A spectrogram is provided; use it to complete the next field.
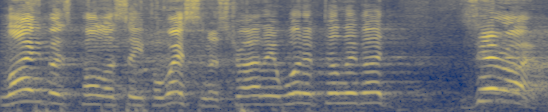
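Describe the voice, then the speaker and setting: Against noticeable background noise, a man speaks at a moderate pace in an extremely high pitch with fairly even intonation. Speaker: government minister answering in parliament. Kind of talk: parliamentary speech.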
